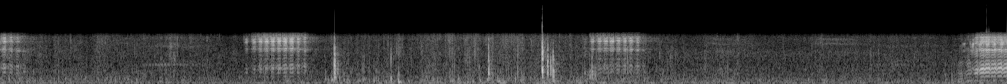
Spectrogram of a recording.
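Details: European mouflon herd at a waterhole on a July morning, 13 July 2018, Czempiń forestry district, Wielkopolska, Poland, recorded by trail camera during play; three loud nasal bleats at intervals, with scattered clicks and rustle between.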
